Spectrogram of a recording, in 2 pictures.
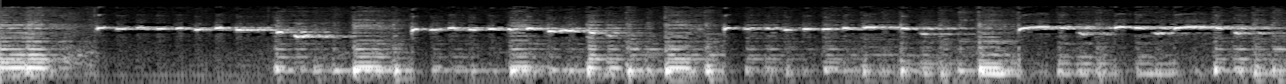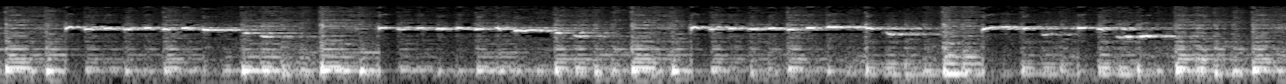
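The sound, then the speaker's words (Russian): Someone whistles a melodic tune standing in for an orchestral instrument part of a song, steady phrases with short pauses between them, over a low instrumental backing. The whistling is clear, carrying the lead line of the music. “Когда я свищу, это значит играет какой-то инструмент, сон, оркестровый.”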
